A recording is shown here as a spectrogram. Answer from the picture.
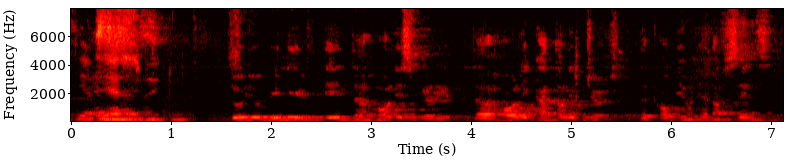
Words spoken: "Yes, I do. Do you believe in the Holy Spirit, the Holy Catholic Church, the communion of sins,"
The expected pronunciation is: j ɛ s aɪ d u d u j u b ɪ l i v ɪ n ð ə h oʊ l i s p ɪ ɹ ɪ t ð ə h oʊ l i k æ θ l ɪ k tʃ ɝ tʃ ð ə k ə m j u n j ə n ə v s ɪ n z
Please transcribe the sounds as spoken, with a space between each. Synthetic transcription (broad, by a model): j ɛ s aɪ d d u j u b ɪ l i v ɪ n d ə h oʊ l i s p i ɹ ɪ t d ə h oʊ l i k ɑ t l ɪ k tʃ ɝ tʃ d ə k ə m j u n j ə n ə f s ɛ n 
